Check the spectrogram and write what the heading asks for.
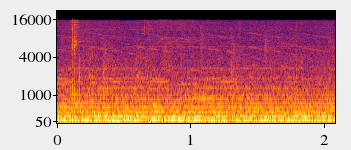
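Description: A steady low hum with faint background music over it.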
